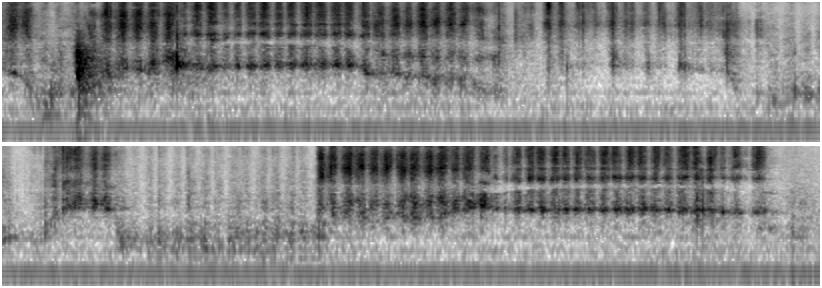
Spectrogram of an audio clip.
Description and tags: Brushing Teeth
class, sound, intermediate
